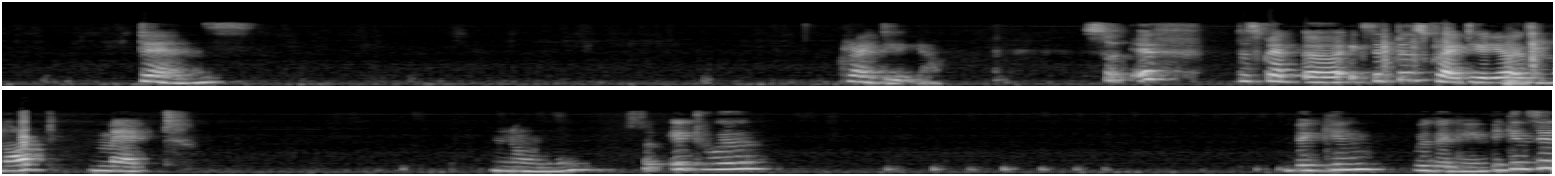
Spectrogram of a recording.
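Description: A young woman speaks calmly and clearly into a nearby microphone, in short phrases with pauses.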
